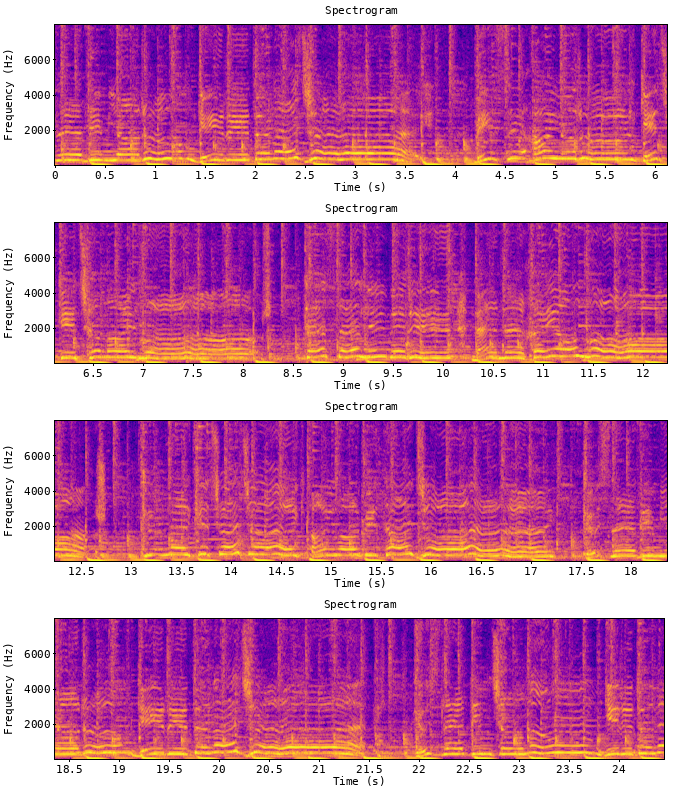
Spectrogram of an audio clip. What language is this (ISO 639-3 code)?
tur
